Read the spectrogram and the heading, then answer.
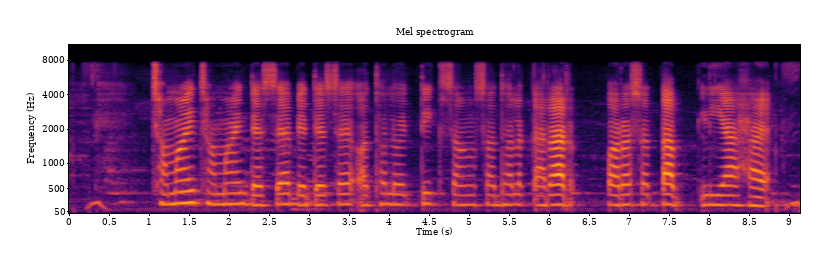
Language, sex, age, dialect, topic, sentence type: Bengali, female, 18-24, Jharkhandi, banking, statement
